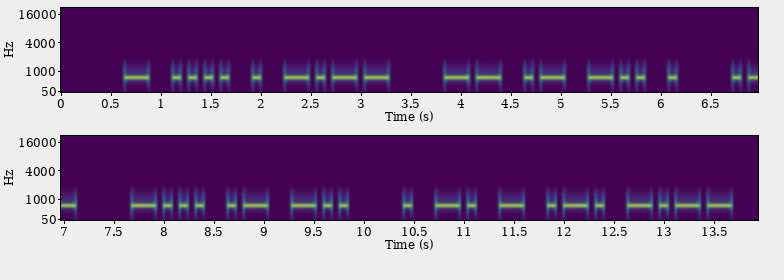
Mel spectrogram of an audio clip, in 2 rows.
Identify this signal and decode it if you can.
Morse code, heard as a keyed tone, about 15 wpm, 700 Hz. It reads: THEY MADE A BAD ENTRY
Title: Sentences from Top 1500 Words 15wpm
